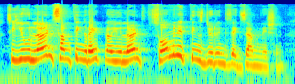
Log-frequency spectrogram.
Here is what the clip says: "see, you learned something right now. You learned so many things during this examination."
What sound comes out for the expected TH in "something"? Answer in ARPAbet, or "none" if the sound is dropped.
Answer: T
